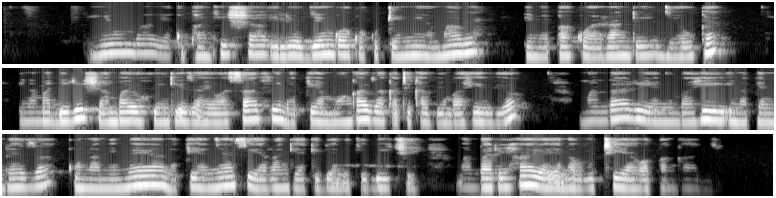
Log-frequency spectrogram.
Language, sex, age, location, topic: Swahili, female, 25-35, Nairobi, finance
